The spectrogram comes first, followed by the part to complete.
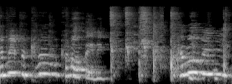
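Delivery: put-on very high, coaxing baby talk. Retelling how tough handlers call their dogs: high-pitched voice to a dog. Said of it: "the higher pitch causes them to calm down".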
